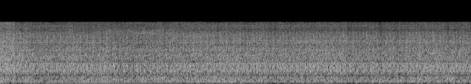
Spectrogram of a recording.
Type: recorded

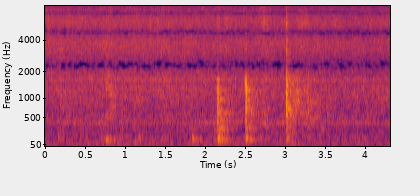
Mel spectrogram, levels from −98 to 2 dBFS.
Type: remade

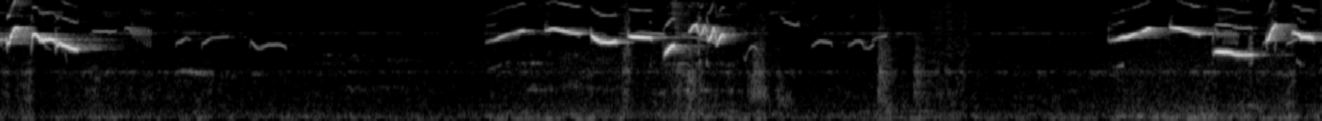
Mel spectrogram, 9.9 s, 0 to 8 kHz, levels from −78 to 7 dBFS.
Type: recorded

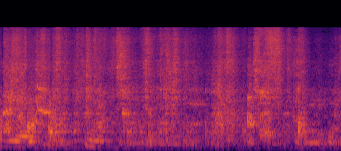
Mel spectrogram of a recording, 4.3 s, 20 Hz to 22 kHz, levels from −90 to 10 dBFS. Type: recorded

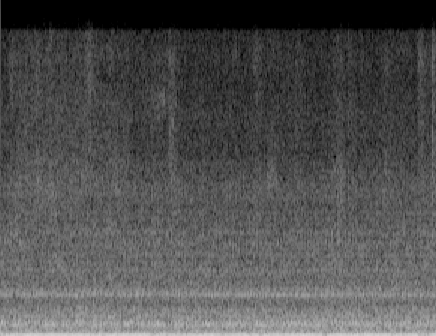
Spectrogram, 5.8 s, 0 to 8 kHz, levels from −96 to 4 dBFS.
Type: remade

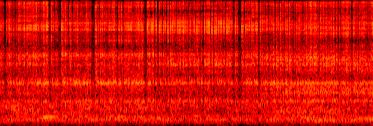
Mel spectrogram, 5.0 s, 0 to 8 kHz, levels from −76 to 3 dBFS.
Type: recorded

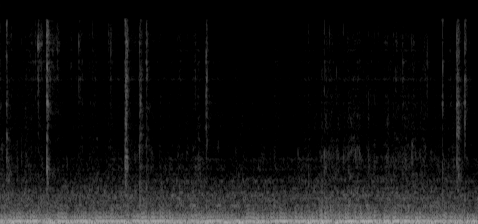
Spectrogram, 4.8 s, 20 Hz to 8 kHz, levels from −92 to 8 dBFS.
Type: remade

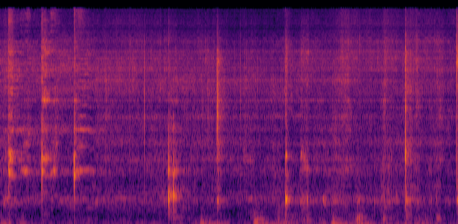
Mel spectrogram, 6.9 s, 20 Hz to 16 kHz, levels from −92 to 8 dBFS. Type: remade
